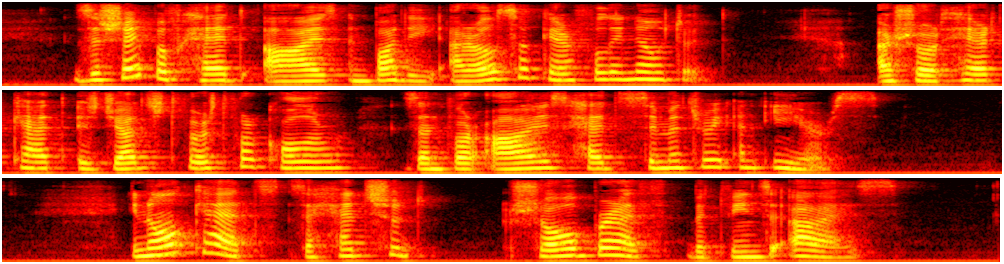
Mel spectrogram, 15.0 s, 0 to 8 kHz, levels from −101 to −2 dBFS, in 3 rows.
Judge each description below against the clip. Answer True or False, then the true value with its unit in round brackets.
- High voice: True (220 Hz)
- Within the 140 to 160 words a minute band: True (150 wpm)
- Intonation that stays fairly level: False (3.4 semitones)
